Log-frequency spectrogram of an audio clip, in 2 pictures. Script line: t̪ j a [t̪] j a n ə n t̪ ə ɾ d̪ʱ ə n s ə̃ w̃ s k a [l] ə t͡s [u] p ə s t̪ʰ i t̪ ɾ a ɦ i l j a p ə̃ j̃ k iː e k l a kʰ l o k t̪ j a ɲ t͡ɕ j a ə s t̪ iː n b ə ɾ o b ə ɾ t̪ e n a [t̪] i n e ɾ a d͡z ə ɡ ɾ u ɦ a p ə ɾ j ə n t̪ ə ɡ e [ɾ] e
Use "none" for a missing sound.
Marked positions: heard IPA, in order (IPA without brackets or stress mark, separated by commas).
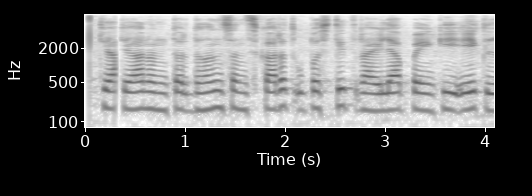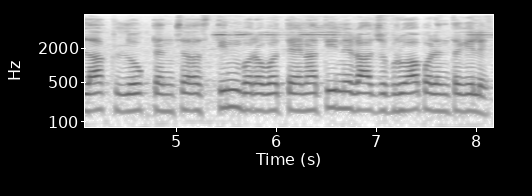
t̪, ɾ, u, t̪, l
